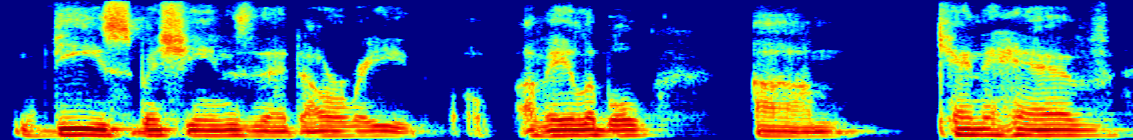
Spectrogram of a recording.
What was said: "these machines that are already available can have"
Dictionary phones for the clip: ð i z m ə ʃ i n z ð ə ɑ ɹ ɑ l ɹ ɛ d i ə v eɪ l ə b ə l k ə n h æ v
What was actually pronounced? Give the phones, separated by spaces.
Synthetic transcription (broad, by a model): ð i z m ə ʃ i n z ð ə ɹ ɑ l ɹ ɛ d i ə v eɪ l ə b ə l k ə n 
